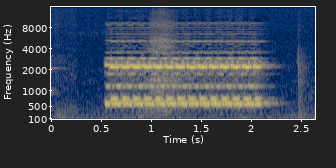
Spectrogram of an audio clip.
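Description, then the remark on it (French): A telephone rings loudly, one sustained electronic trill lasting about a second and a half, with a faint click just after it stops. “Téléphone.”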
